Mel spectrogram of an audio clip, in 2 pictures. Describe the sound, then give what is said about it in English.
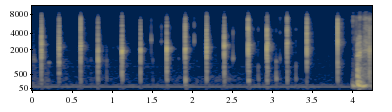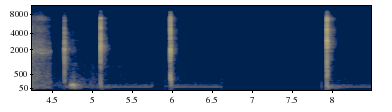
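A fast, even run of sharp dry clicks, then a short burst of rough noise, followed by a few isolated clicks spaced out with long silences between them. “The final sounds to be recorded are the agents choking, followed by silence and an unearthly clicking noise.”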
